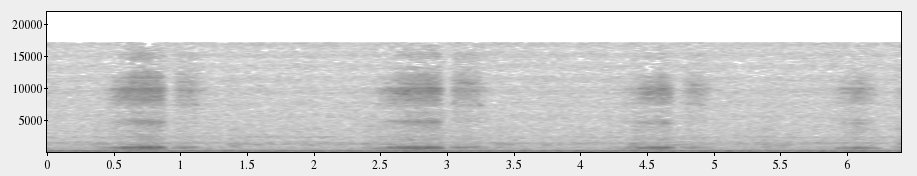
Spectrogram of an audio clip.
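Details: Baby snoring softly in sleep: faint snorting breaths about every two seconds, roughly 29 a minute, under a steady hiss.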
